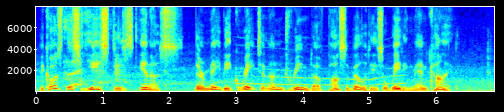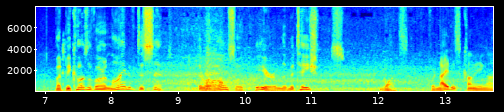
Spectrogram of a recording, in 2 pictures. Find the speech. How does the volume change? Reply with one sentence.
The loudness of the talking stays about the same.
